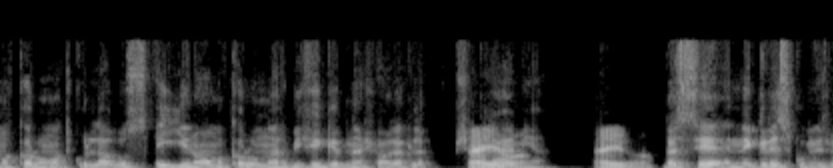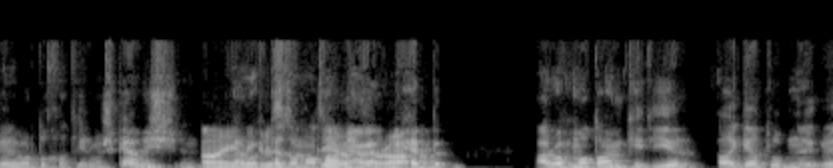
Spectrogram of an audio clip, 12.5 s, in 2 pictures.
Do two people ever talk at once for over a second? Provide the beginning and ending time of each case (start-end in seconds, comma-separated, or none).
8.0-9.6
